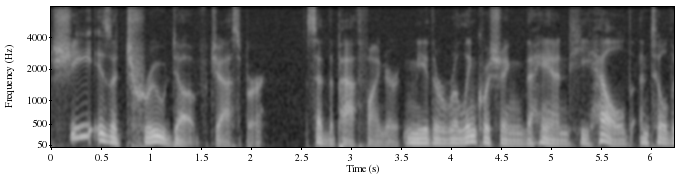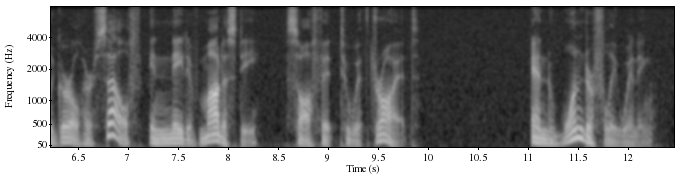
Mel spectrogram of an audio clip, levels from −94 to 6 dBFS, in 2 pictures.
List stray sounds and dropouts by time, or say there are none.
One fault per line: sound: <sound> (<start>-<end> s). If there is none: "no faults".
no faults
